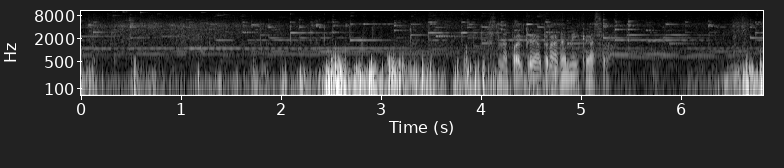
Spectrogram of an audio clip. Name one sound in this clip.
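Metal wind chimes ring softly with long, overlapping tones.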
